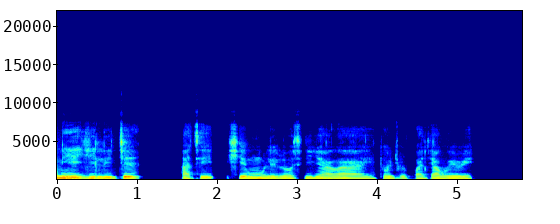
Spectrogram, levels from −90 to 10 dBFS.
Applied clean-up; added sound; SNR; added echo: neural mask model Resemble Enhance denoiser.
